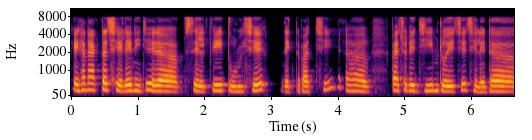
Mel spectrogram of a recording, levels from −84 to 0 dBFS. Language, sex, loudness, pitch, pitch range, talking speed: Bengali, female, -17 LUFS, 215 Hz, 195-235 Hz, 125 wpm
